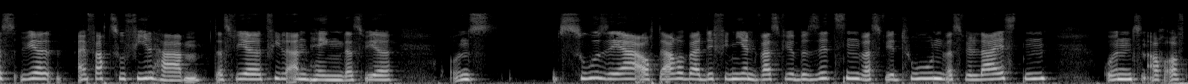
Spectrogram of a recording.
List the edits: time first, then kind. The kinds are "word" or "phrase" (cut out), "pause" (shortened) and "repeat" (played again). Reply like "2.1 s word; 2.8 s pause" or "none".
2.7 s word; 3.1 s word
